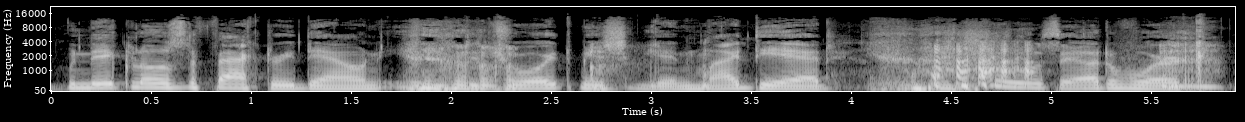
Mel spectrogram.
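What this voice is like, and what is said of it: Imitates another person's voice. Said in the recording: “Should sound more like Michael Moore.”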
